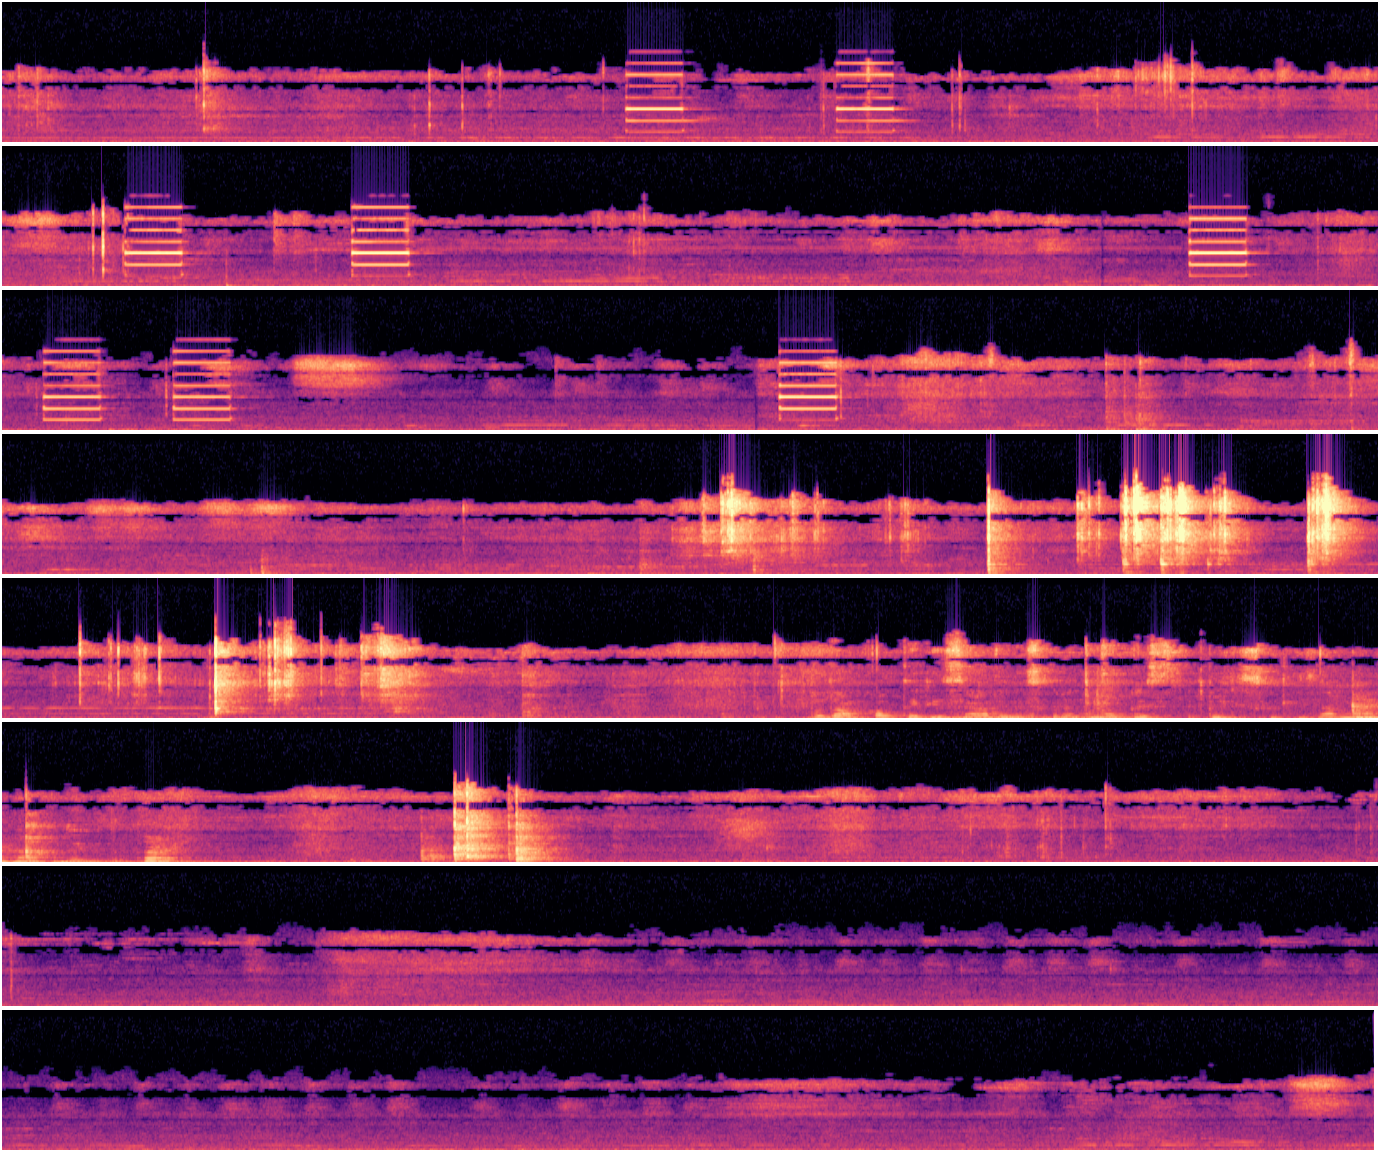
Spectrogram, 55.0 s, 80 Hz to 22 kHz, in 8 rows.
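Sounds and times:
short electronic beeps: 0:07.5 - 0:07.8, 0:08.6 - 0:09.0
metal instruments clinking: 0:24.0 - 0:29.8.

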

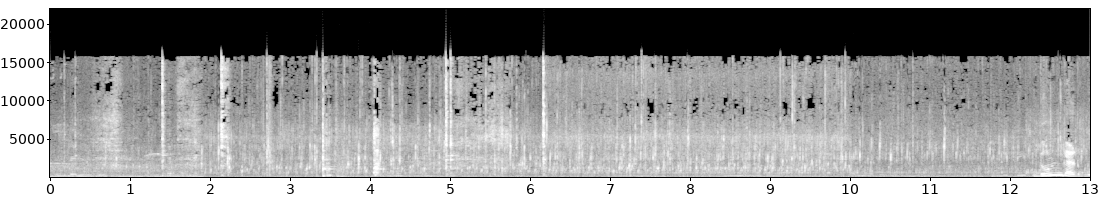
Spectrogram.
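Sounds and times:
curry simmering and bubbling: 0:00.0 - 0:13.0
metal spatula stirring: 0:00.1 - 0:06.4.

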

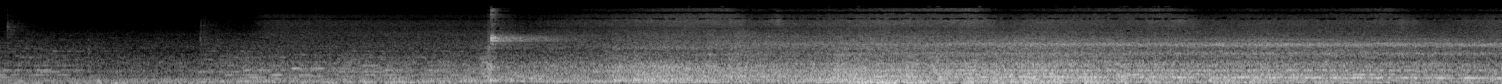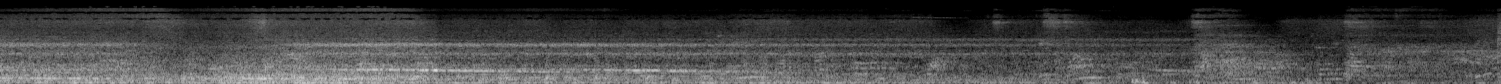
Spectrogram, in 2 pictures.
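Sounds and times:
train horn beep: 0:04.8 - 0:05.8.

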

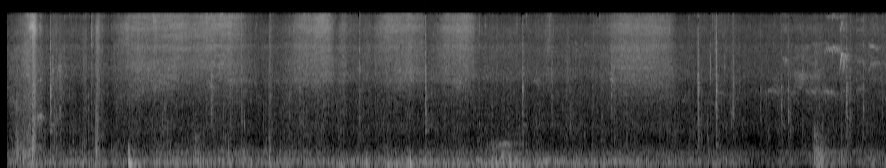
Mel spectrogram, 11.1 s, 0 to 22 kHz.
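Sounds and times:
rain hiss: 0:01.5 - 0:09.5.

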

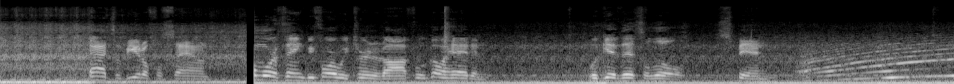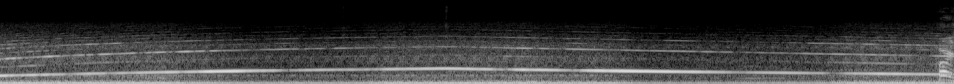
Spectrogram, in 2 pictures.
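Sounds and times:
diesel engine idling: 0:00.0 - 0:19.0
mechanical siren wailing: 0:07.9 - 0:19.0.

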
